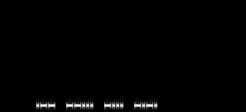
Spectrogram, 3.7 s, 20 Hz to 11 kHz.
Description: Morse code, heard as a keyed tone, about 39 wpm, spaced as for 29 wpm, 700 Hz. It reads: W7BC
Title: USA Call Signs - 4 Characters - 2x Character Spacing - 40wpm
